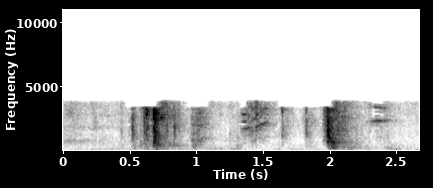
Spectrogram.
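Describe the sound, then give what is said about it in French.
Knocking on a hotel room door, two separate muffled bursts of taps with a quiet pause between them, heard over a thin, narrow-sounding background. “On frappe. Oui, tout de suite.”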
